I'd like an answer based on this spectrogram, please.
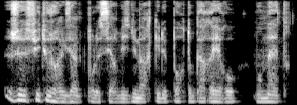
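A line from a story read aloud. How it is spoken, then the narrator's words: Low-voiced reply. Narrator (French): répliqua à voix basse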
